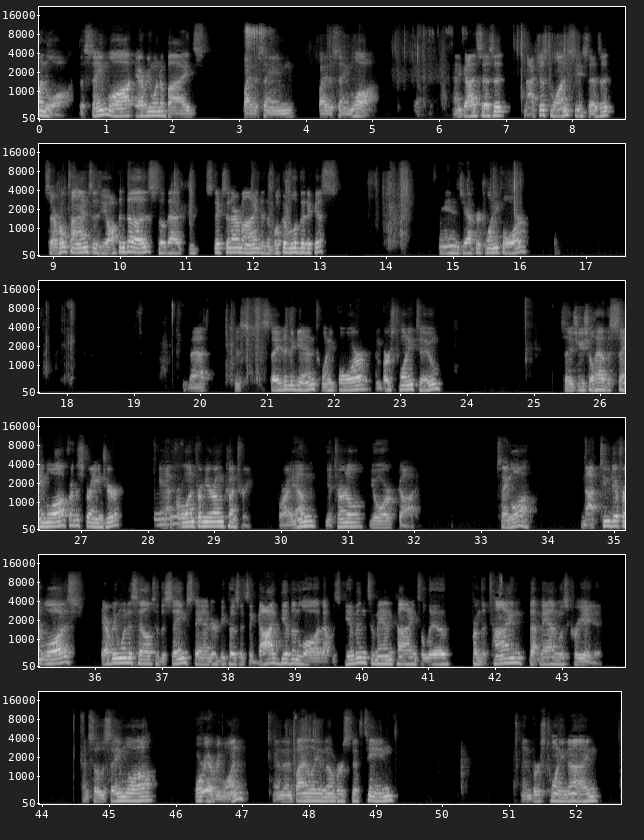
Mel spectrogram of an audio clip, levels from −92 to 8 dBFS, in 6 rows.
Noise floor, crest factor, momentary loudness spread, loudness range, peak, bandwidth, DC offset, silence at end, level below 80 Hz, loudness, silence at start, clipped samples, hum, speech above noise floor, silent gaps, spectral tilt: -85 dBFS; 20 dB; 16 LU; 7 LU; -6 dBFS; 12 kHz; under 0.1%; 0.35 s; -70 dBFS; -25 LUFS; 0 s; under 0.1%; none; 61 dB; none; -6 dB/octave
